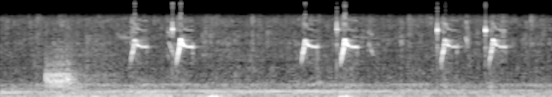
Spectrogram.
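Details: Morning call of an olive-backed tailorbird, played to prompt other birds to sing. Sharp falling chips come in close pairs, three pairs over about five seconds, over a faint background hum.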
